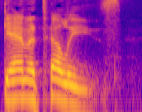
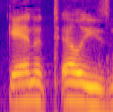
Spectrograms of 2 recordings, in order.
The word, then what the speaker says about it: Skaneateles: This one is, somebody told me this is pronounced Scannateles, S-K-A-N-E-A-T-E-L-E-S. Anybody heard of that place? Me neither until I read this. Scannateles, New York.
